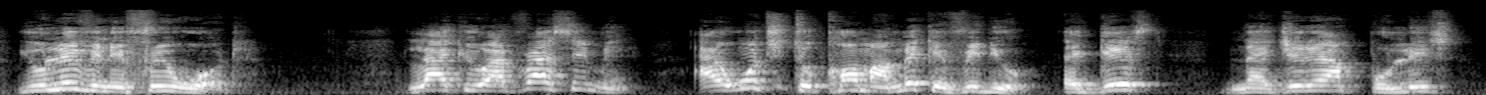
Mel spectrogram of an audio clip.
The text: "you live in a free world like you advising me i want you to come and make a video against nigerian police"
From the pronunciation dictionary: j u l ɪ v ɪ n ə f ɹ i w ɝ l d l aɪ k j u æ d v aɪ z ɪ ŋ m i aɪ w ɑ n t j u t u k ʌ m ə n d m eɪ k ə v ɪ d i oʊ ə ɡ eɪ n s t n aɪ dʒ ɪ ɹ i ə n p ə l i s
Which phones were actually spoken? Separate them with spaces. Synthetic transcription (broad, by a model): j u l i v ɪ n ə f ɹ i w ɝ d l aɪ k j u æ d v aɪ s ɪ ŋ m i aɪ w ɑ n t j u t u k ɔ m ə n m eɪ k ə v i d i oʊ ə ɡ eɪ n s t n aɪ dʒ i ɹ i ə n p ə l i s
